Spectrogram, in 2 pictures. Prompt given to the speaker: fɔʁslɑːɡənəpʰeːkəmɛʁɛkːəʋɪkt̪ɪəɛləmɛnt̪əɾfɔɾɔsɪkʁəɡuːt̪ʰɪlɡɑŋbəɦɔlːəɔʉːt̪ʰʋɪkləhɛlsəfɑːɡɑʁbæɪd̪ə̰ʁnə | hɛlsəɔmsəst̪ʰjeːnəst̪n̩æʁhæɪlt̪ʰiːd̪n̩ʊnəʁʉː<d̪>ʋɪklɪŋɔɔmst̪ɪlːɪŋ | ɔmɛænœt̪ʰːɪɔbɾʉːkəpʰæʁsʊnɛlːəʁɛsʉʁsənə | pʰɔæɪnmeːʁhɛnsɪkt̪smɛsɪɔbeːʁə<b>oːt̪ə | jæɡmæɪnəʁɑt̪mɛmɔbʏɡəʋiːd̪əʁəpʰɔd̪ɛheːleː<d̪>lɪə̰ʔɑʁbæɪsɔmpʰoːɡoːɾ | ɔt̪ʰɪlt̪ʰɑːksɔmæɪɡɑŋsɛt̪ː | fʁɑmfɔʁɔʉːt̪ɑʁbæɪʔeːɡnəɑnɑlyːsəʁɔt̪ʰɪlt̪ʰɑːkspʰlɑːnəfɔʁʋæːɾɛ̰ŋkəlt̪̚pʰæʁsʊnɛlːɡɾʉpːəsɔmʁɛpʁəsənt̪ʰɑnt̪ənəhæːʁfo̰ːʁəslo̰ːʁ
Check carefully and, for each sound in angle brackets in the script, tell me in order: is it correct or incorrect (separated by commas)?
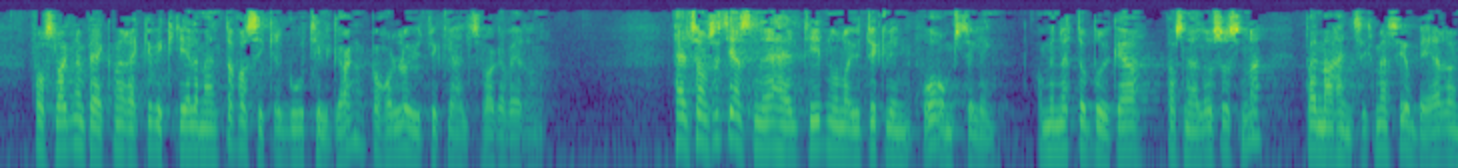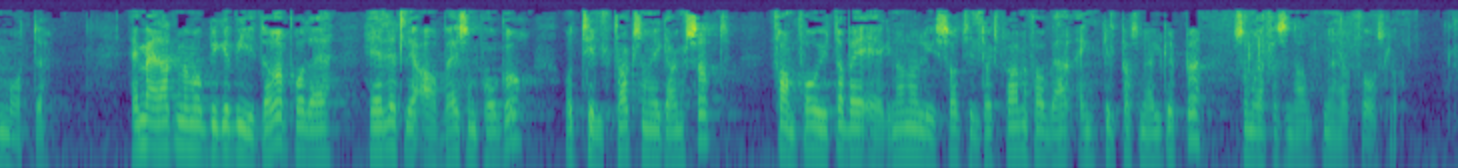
incorrect, incorrect, incorrect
